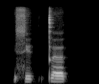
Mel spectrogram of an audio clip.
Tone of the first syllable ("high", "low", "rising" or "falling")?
rising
